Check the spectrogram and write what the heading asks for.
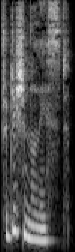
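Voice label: "traditionalist", British English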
